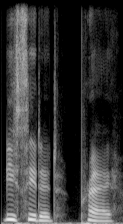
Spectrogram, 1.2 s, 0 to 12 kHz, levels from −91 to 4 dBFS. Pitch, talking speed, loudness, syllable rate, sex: 215 Hz, 145 wpm, -16 LUFS, 3.9 syllables/s, female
